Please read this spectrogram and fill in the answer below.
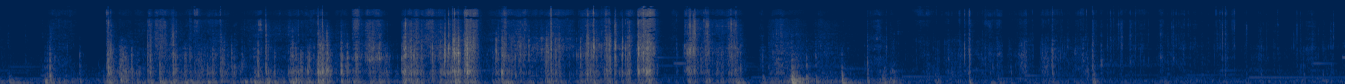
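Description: Paper mail and envelopes being handled: sheets rustling, shuffling and crinkling in quick bursts, loudest in the middle. A single thump about eight seconds in, then quieter paper handling.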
